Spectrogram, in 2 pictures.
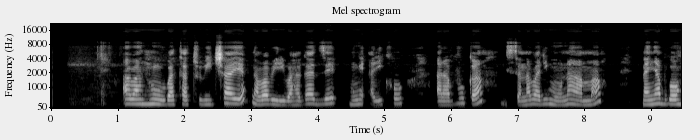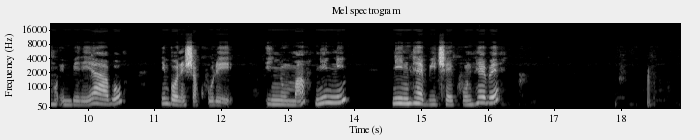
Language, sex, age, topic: Rundi, female, 25-35, education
